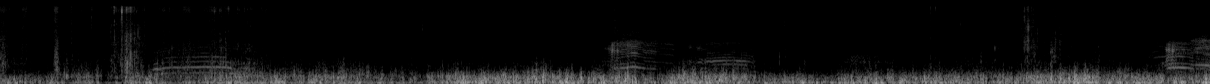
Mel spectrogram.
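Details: Sheep grazing alongside cows on a lakeside meadow; several short wavering bleats, one near two seconds and a cluster around six to eight seconds, with another at the end, over constant low rumble and occasional knocks.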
